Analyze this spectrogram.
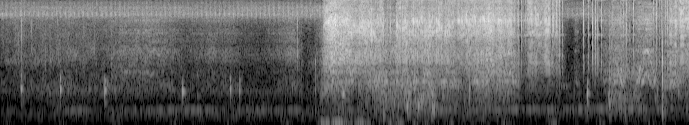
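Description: A steady high insect buzz with a few soft ticks. About three seconds in, a loud rushing, splash-like noise lasts a couple of seconds, then breaks into shorter bursts.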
